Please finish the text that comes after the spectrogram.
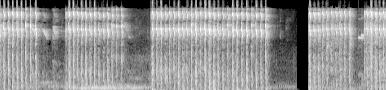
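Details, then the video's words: Ngekek trilling song of a lovebird for training: several bursts of fast, shrill, rattling chatter, each one to two and a half seconds long, broken by short gaps, with a low hum in one pause. "Masteran love bird ngekek jeda rapet"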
